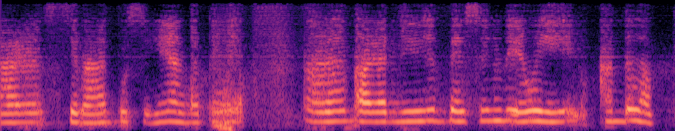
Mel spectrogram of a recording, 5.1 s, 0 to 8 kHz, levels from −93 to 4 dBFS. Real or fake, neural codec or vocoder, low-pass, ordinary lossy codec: fake; codec, 44.1 kHz, 0.9 kbps, DAC; 7.2 kHz; none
